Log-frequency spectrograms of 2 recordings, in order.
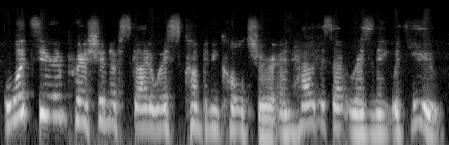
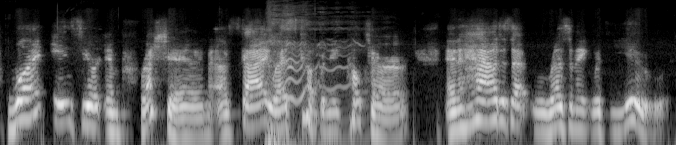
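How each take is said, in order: First: The question is read in a plain, neutral tone. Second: The question is read in a mocking, sarcastic tone.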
